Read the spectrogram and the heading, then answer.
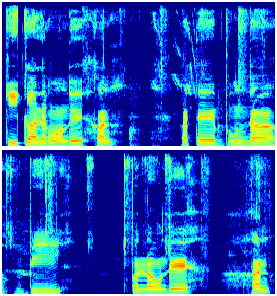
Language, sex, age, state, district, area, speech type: Punjabi, male, 60+, Punjab, Hoshiarpur, rural, spontaneous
